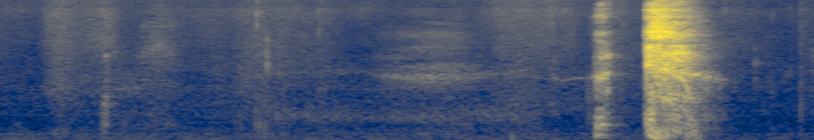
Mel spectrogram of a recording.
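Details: Sneeze, no talking: soft breaths and a short intake, then one loud explosive hissing sneeze in a quiet room.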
